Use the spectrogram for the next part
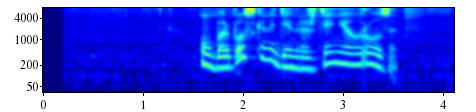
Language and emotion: Russian, positive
